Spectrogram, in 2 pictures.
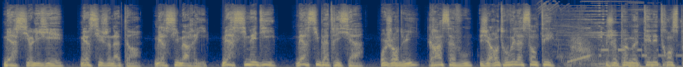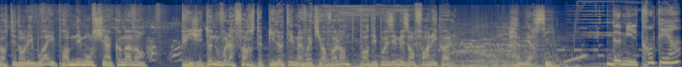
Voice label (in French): Spot radio essais cliniques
